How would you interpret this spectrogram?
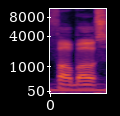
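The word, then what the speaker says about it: Phobos: it's actually pronounced fobos and damos hello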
